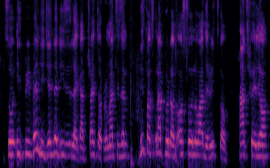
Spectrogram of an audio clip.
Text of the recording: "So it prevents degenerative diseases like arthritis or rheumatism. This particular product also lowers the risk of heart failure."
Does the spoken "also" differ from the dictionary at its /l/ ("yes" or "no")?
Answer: no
